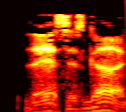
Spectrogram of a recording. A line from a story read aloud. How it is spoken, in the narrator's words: he mumbled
